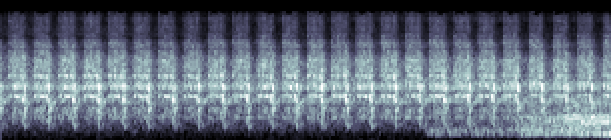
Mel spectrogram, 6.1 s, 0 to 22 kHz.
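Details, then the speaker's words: GY6 150cc Chinese scooter, first start after replacing the problematic original carburetor with a new 24mm eBay carb; even cranking, catches cleanly and settles into a steady idle; starting and running healthy. "oh yes i want to stay and running holy cow sounds really good this is a sucker man that was a good decision"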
